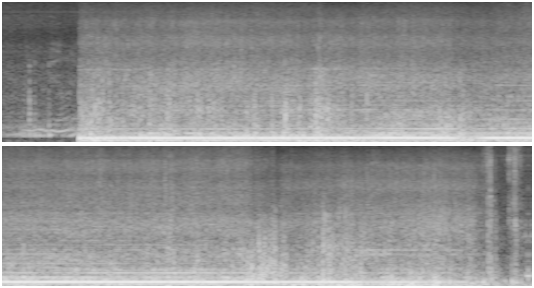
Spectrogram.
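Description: Outboard motor of a small boat running steadily at speed, with wind and water noise over it. It starts suddenly about a second in and dips briefly near the middle.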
